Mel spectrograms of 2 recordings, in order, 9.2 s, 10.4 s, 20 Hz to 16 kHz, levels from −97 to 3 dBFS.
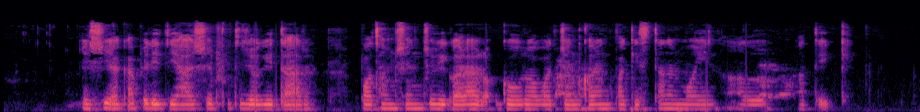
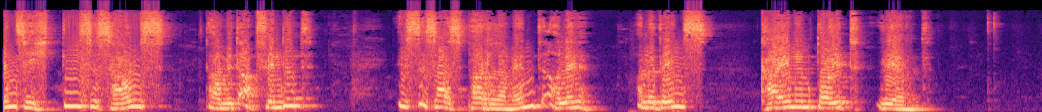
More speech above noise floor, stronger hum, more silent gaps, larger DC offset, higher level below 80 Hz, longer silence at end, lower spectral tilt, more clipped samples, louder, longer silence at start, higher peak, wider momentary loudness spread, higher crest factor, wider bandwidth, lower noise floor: first, 41 dB vs 30 dB; neither; neither; neither; second, -70 dBFS vs -42 dBFS; first, 0.7 s vs 0.45 s; about the same, -4 dB/octave vs -3.5 dB/octave; second, under 0.1% vs 0.4%; second, -36 LUFS vs -7 LUFS; first, 0.8 s vs 0.05 s; second, -18 dBFS vs 0 dBFS; about the same, 11 LU vs 13 LU; first, 20 dB vs 8 dB; second, 8 kHz vs 16 kHz; first, -77 dBFS vs -37 dBFS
